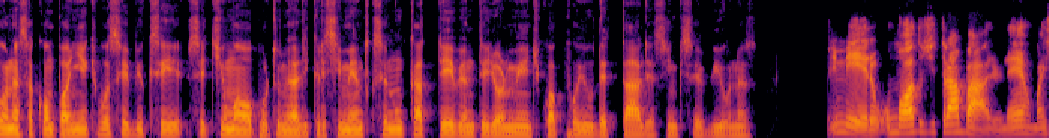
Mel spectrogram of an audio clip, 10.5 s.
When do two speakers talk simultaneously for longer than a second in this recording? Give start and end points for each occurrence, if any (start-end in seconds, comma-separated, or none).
none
